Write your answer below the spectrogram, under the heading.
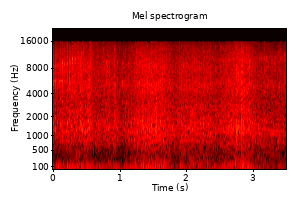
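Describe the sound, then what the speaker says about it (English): Tractor engine from Farming Simulator running as a steady low diesel drone that swells and eases a few times, with no talk over it. "Why is this tractor moving?"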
